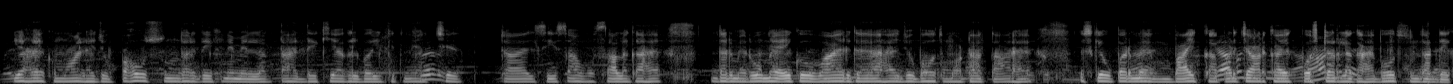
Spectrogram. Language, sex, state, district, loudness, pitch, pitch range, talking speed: Angika, male, Bihar, Begusarai, -31 LUFS, 135 Hz, 130-145 Hz, 205 wpm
